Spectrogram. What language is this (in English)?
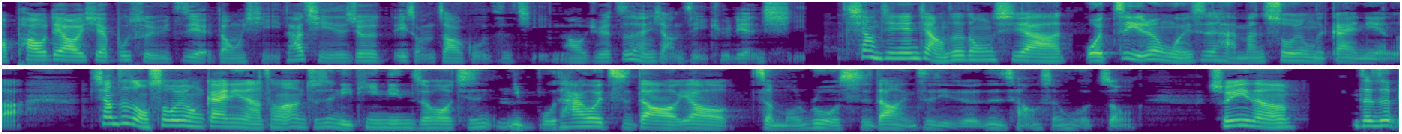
Chinese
